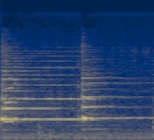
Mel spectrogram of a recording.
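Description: Jiuta music for koto and shamisen: a plucked note rings out at the start and another a little past a second in, over one long note held steady underneath.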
